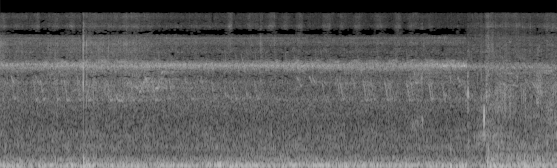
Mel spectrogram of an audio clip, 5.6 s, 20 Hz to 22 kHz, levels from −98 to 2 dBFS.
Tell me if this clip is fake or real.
real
